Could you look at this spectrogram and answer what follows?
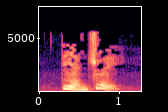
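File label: "点缀", Mandarin Chinese; hsk; chinese-flashcards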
